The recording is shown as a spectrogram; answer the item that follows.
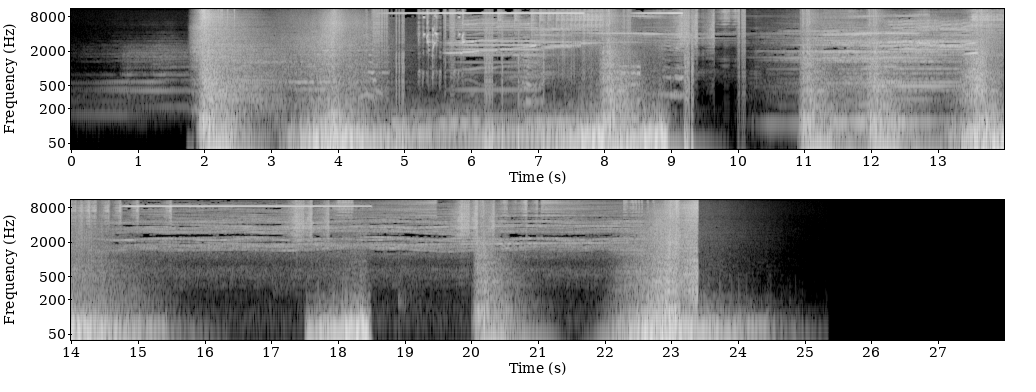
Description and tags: Texture of Metal and oxide impacts.
Big twister of metal.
